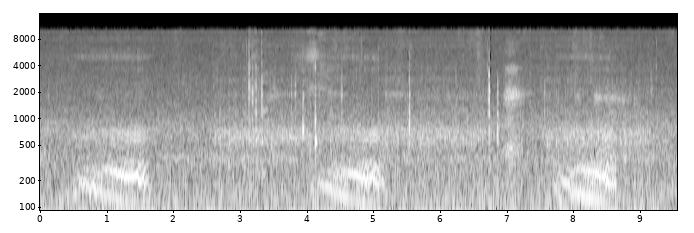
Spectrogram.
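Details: Soft rhythmic snoring with each breath, about 17 a minute, with faint clicks and room noise, recorded at dawn deep in the Jura; jokingly called a deadly snore.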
